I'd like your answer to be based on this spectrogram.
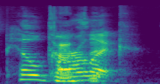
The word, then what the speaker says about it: pilgarlic: It's pill garlic this week. Pill garlic. That's apparently how it's said. I did go listen to about four or five different sites, and they all said pill garlic, so hopefully that's correct.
